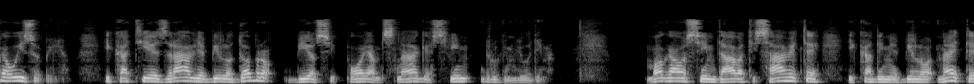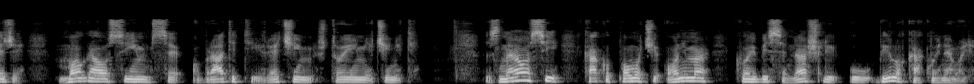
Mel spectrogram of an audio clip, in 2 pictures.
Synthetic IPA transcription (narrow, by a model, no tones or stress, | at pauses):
ɡauizobḭʎuikat̪ijezd̪ɾaːʋʎe̞biːlo̞d̪o̞bɾo̞bio̞sipo̞jamsnaːɡe̞sʋimd̪ɾuɡimʎuːd̪ima | mo̞ɡao̞siimd̪aːʋat̪isaːʋje̞t̪e̞ikad̪imje̞biːlo̞najt̪e̞ʒemo̞ɡaosijimse̞̰obɾaːt̪it̪ʰḭḭɾe̞t͡ɕiimʃt̪ʰo̞jimjet͡ʃinit̪i̥ | znao̞sikako̞po̞mo̞t͡ɕiʔo̞nima | kʰo̞jibise̞naʃliubiːlˠo̞kʰakʋojne̞ʋo̞̰ʎi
